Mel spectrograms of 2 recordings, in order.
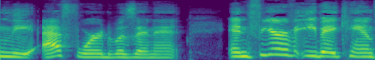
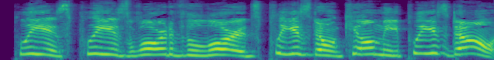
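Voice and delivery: groveling, high-pitched pleading; 6 semitones higher than usual. Acting out an imagined scene of Greg pleading: acting out someone begging. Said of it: "He's begging".

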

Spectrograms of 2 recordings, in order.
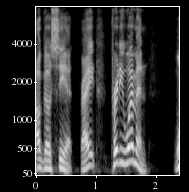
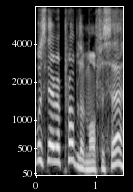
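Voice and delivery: fake British accent, pitched higher. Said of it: "He won't stop that fucking accent".

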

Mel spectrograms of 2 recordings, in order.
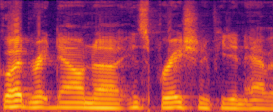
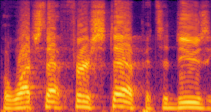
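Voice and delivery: ordinary talk

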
